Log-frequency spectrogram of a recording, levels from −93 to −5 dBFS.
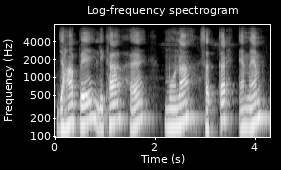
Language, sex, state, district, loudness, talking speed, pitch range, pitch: Hindi, male, Bihar, Patna, -17 LUFS, 110 wpm, 145-195 Hz, 170 Hz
